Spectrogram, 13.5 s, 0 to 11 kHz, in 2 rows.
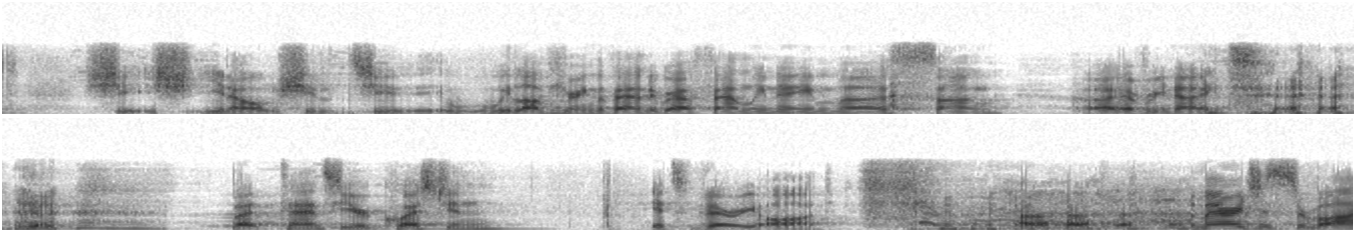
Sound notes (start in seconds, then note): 6.1 laughs; 11.2 laughter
